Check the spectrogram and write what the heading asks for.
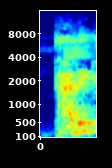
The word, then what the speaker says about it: phthalic: है, थैला फिर थैली, तो इसको पथैली नहीं पढ़ देना कहीं। थैलिक एसिड पथैलिक नहीं होता है, इट इज थैलिक acid, P silent है इसमें।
